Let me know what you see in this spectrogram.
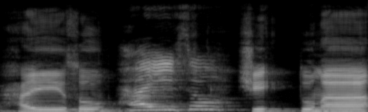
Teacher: حمزہ ہے جھٹکے کے ساتھ پڑھیں گے ، اور ما الف مدہ ہے لمبا کر کے پڑھیں گے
